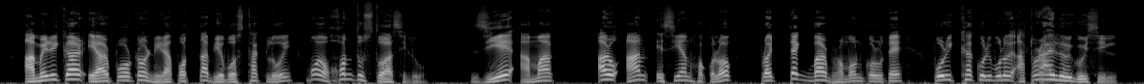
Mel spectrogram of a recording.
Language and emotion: Assamese, disgusted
